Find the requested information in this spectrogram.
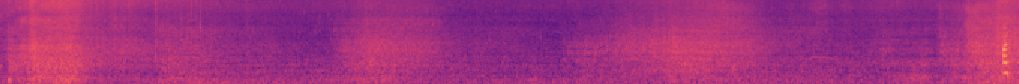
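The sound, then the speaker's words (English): Waves and wind at Catalan Bay Beach, Gibraltar, on Boxing Day: surf rolls in and recedes in slow swells of loudness under a steady wash of wind noise, with no voices. “It's Boxing Day. The weather's looking not that warm, and we're all headed out to Catalan Bay Beach for the annual polar bear swim.”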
